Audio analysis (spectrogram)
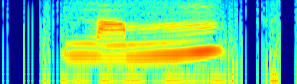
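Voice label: "lam5", Cantonese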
